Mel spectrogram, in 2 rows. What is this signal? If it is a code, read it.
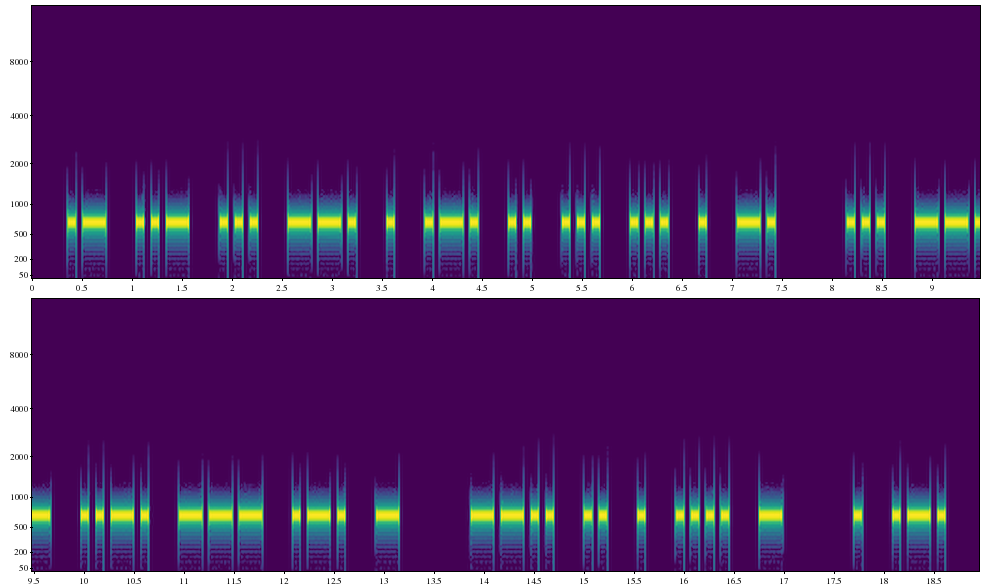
Morse code, heard as a keyed tone, about 16 wpm, 680 Hz. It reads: AUSGERISSEN SOFORT ZIEHT ER
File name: Morsekurs / Witze / Witz 31.Oktober 2023 70 F80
